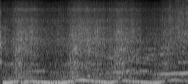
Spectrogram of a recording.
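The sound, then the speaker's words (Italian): Racing motorcycle engines rev loudly and continuously at a world championship race, their pitch repeatedly rising and falling in several surging sweeps with no pauses and no voices. “Sport e motori. Eccoci qua, brombano i motori, soprattutto quello di Jorge Lorenzo”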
